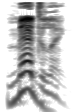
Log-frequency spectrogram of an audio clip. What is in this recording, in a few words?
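"meddling", English, British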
